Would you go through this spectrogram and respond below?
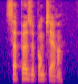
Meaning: female equivalent of sapeur-pompier
- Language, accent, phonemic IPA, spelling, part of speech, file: French, France, /sa.pøz.pɔ̃.pjɛʁ/, sapeuse-pompière, noun, LL-Q150 (fra)-sapeuse-pompière.wav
